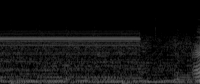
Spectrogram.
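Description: End-of-match buzzer on a robotics competition field: one steady high tone that cuts off about one and a half seconds in, over steady background music.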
